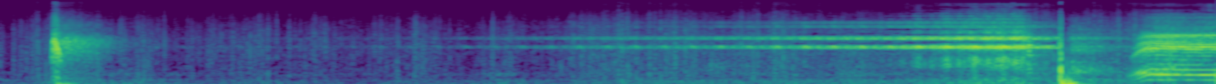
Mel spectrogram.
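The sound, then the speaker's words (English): A sharp snap as a gleaming arrow is loosed from a strong bow with a rawhide string, bent almost to breaking, at a flying target; then a shrill whistling whiz swells louder for several seconds before ending in a hard thunk as the arrow strikes. A voice begins right after. “Keen eyes fixed on a flying target, a gleaming arrow set against a rawhide string, a strong bow bent almost to the breaking point, and then”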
